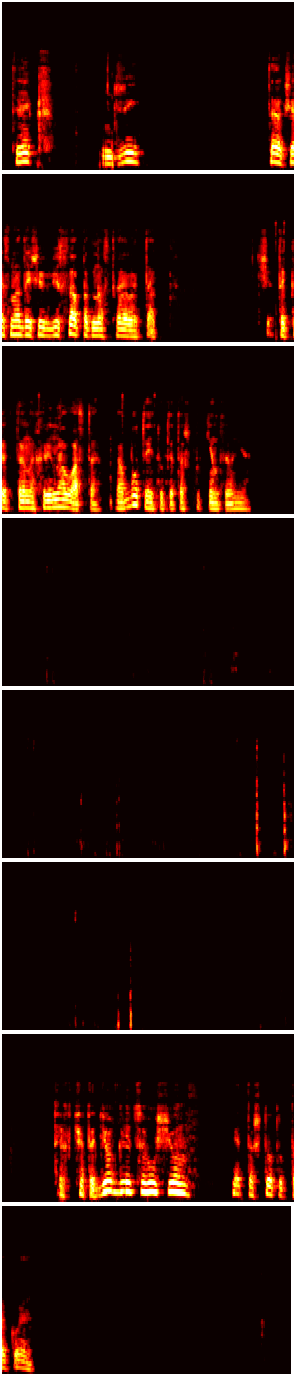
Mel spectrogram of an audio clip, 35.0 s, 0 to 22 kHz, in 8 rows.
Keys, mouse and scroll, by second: 1.4 g, 9.3 middle click, 10.0 middle click, 11.1 shift+middle click, 11.2 shift+middle click, 12.6 scroll up 1, 13.8 click, 16.0 click, 18.9 middle click, 22.8 click, 23.6 g, 27.0 scroll down 1, 27.9 click.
